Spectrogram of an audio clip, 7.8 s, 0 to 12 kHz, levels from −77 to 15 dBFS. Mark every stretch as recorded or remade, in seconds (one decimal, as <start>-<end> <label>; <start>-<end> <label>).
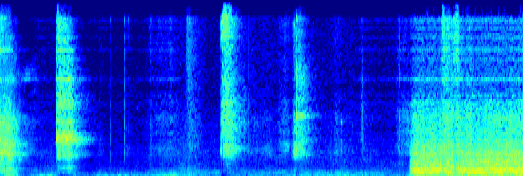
0.0-2.7 remade; 2.7-5.3 recorded; 5.3-7.8 remade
